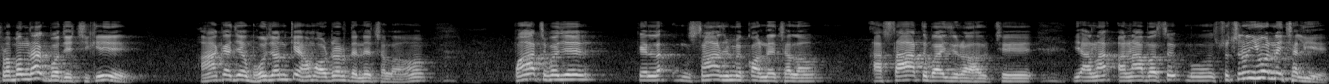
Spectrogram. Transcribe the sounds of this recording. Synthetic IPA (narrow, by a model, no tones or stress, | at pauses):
pɾəbə̃nd̪ʱək̚bəd͡ʒɛt͡ʃʰiki | əɦãked͡ʒebʱod͡ʒənkeɦəmɔɾɖəɾd̪enet͡ʃʰələɦũ | pãt͡ʃbəd͡ʒe | kelsãd͡ʒʱmekəɦnet͡ʃʰəlũ | asat̪bajd͡ʒɾəɦəlt͡ʃʰɛiənaənabəsesut͡ʃnionɛt͡ʃʰəlijḛ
